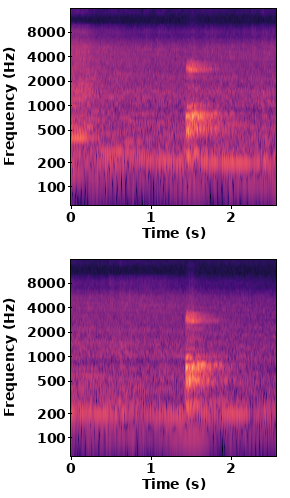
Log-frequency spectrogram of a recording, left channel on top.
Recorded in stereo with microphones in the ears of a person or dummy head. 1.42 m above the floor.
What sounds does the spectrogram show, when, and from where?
1.4 s a baby crying: 70° right (ahead or behind), 1.0 m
